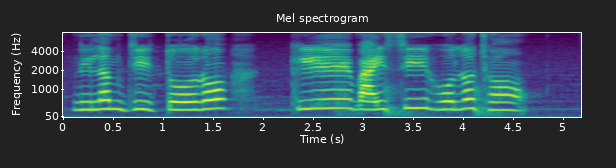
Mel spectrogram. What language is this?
Maithili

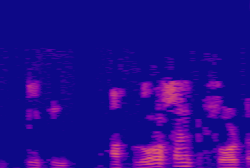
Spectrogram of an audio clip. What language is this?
Gujarati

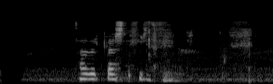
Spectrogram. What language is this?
Icelandic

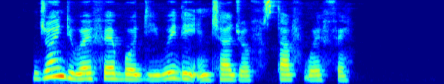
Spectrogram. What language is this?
Nigerian Pidgin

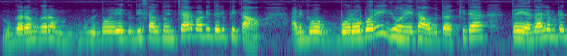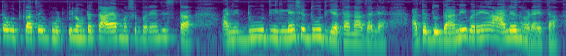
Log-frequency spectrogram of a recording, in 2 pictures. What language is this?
Konkani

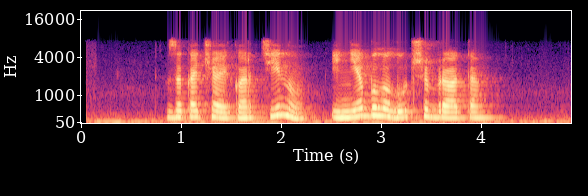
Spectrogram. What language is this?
Russian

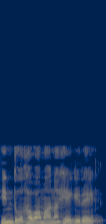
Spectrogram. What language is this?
Kannada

